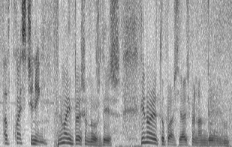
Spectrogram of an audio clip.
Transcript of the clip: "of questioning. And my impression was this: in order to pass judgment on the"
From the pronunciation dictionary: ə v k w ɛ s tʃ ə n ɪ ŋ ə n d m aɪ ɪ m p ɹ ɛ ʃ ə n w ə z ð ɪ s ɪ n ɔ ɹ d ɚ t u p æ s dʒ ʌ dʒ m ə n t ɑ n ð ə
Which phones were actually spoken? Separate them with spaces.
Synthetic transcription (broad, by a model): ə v k w ɛ s tʃ ə n ɪ ŋ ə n m aɪ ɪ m p ɹ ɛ s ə n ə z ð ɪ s ɪ n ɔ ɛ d t u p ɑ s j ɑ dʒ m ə n ɑ n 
